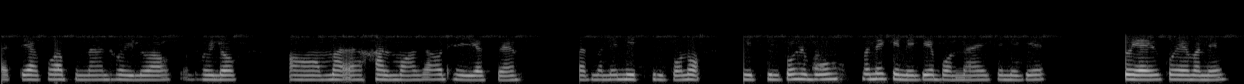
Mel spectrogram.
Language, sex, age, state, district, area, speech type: Assamese, female, 18-30, Assam, Majuli, urban, conversation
